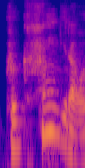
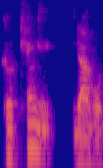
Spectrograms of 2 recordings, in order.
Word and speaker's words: 극항: 극행, 그 끝자 써서 끝까지 높인다라고 해서 어떤 경우에 극항이라고 하는데, 줄항이는 라인, 줄이라는 뜻이기 때문에 항이라고 읽어야 되지만은 오늘날은 발음이 행으로 다 바뀌었기 때문에 극행이라고 읽어도 크게 무방할 것 같습니다.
